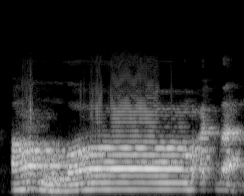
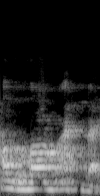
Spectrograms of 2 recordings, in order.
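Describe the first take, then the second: First: The first vowel is drawn out long. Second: The first vowel is kept short. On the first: It asks whether God is the greatest. The speaker calls it wrong. "Yang pertama A-nya panjang" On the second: It states that God is the greatest. The speaker calls it right. "yang benar adalah"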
